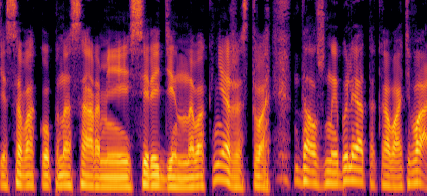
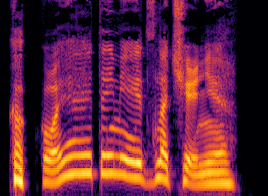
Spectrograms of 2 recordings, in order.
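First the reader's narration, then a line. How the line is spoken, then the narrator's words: Gloomy reply. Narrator (Russian): мрачно ответил Форве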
